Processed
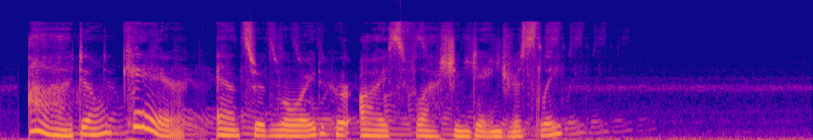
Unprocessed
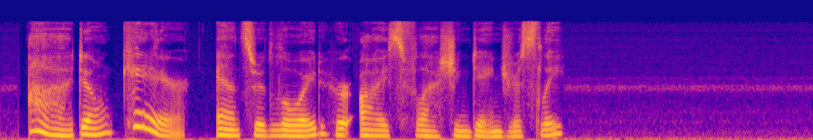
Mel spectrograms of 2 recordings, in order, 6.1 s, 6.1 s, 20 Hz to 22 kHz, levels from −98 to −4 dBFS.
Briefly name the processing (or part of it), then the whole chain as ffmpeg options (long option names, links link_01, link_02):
soft clipper into limiter: -filter_complex "[0:a]asoftclip=type=tanh:threshold=-4dB,alimiter=limit=-11.5dB:level=0:latency=1:release=179,highshelf=frequency=2600:gain=-9,asplit=5[link_01][link_02][link_03][link_04][link_05];[link_02]adelay=178,afreqshift=32,volume=-18dB[link_06];[link_03]adelay=356,afreqshift=64,volume=-24.6dB[link_07];[link_04]adelay=534,afreqshift=96,volume=-31.1dB[link_08];[link_05]adelay=712,afreqshift=128,volume=-37.7dB[link_09];[link_01][link_06][link_07][link_08][link_09]amix=inputs=5:normalize=0,volume=-8.5dB"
